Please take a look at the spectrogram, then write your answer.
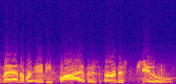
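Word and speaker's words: Pough: he is the number three center for the Pittsburgh Steelers and the other man number 85 is Ernest Pugh it's p-o-u-g-h but pronounced as the Pew in church this being Sunday 10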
